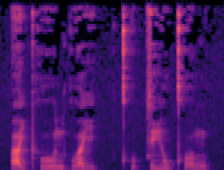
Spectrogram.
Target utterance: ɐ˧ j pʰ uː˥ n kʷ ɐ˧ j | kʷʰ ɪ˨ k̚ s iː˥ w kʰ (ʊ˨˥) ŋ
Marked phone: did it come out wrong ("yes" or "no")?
no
